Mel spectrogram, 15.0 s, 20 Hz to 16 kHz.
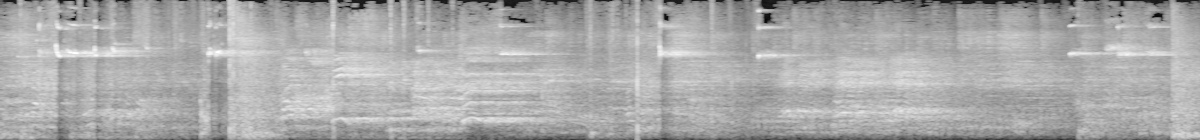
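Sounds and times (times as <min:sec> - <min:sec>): dodgeballs hitting floor and players: 0:00.0 - 0:06.6, 0:07.2 - 0:09.4, 0:13.4 - 0:15.0.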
